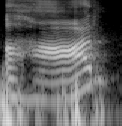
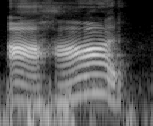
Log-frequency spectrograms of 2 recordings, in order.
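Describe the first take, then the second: First: आहार with short first vowel, like ahaar; आहार opening with a short a; wrong spelling said. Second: आहार with long first aa; आहार opening with a long aa; correct spelling said. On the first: (आहार पहला स्वर छोटा अ) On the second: (आहार पहला स्वर लंबा आ) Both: Shown as a demonstration. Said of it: "कुछ अशुद्ध शब्द हैं और कुछ शुद्ध शब्द हैं".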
